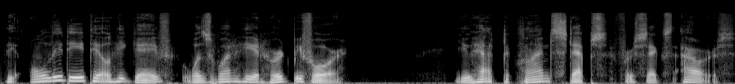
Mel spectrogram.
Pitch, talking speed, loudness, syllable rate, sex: 115 Hz, 155 wpm, -18 LUFS, 4.2 syllables/s, male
